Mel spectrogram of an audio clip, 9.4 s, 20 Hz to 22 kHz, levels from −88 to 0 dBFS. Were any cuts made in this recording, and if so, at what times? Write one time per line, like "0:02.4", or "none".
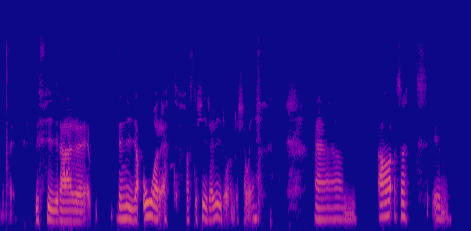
none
